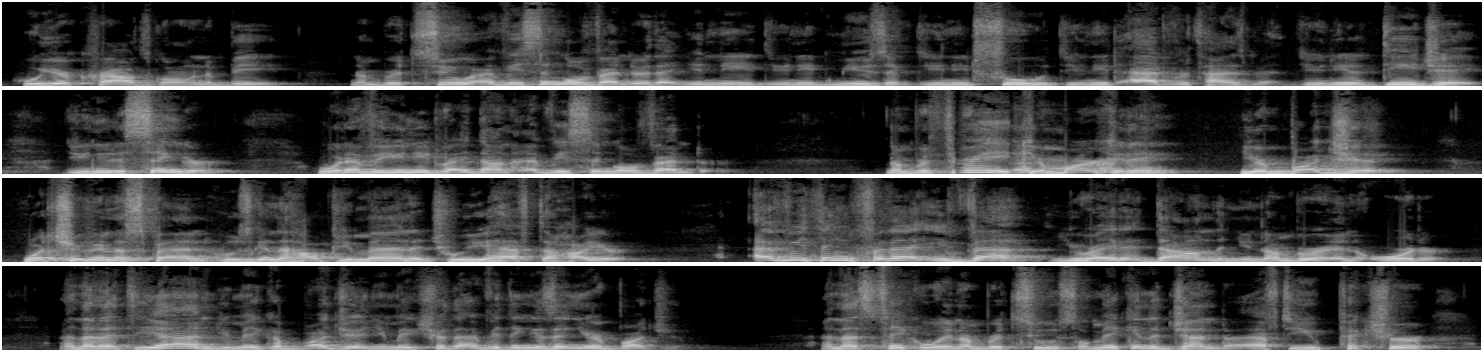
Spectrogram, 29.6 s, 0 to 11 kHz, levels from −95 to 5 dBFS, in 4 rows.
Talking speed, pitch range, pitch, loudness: 225 wpm, 160-205 Hz, 185 Hz, -21 LUFS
